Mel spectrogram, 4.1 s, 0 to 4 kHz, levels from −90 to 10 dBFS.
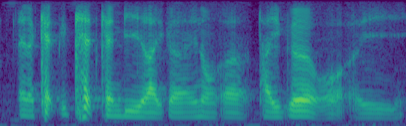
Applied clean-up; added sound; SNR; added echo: none; none; none; none.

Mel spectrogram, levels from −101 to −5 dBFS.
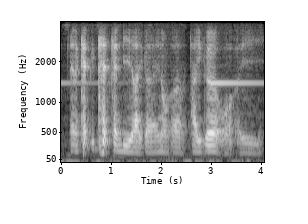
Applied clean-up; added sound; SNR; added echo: none; Glockenspiel; 11 dB; reverberation time 0.4 s.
